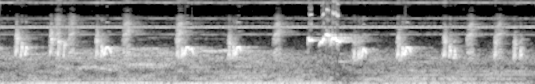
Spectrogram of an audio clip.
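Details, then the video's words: Lure song of the rengganis, short bright chirps in uneven bursts broken by a louder buzzy trill, over a low hum and steady electronic tones. "mantul suara pancingan burung rengganis"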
